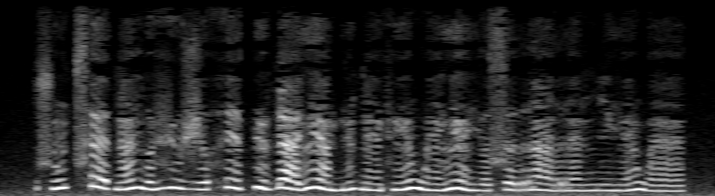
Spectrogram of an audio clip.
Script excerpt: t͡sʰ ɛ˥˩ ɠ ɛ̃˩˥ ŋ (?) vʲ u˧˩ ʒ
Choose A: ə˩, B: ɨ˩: A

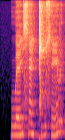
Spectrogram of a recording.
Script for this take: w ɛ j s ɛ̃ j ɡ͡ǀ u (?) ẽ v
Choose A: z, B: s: B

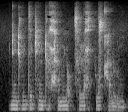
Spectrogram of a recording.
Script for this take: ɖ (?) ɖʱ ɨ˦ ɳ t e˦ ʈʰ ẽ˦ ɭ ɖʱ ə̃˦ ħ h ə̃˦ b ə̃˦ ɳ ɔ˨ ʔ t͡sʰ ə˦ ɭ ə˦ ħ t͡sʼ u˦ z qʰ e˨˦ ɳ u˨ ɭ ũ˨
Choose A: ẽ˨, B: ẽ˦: B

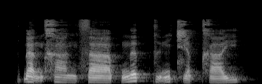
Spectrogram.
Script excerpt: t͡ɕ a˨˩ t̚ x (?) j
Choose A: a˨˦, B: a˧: A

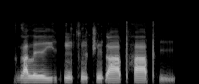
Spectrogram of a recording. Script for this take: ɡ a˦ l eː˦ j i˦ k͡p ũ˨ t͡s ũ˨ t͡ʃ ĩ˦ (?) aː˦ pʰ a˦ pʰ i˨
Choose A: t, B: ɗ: B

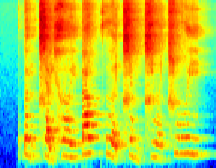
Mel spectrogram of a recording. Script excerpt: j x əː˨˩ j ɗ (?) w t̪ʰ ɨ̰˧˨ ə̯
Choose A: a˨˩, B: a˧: B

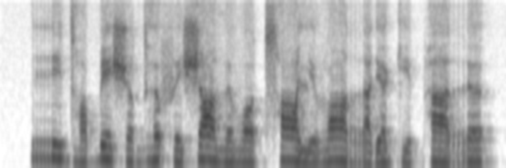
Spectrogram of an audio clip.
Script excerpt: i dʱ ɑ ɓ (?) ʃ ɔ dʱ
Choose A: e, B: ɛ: A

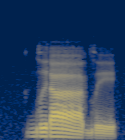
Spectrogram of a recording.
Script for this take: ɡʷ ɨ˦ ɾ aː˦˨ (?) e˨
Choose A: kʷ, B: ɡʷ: B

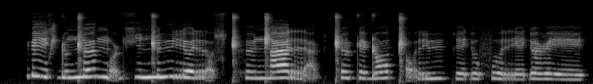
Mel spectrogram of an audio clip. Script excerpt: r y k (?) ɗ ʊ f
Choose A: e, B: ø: A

